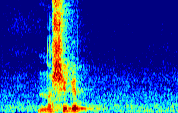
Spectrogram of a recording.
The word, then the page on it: Hnoshɨkɨt: Ishir; Chamacoco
